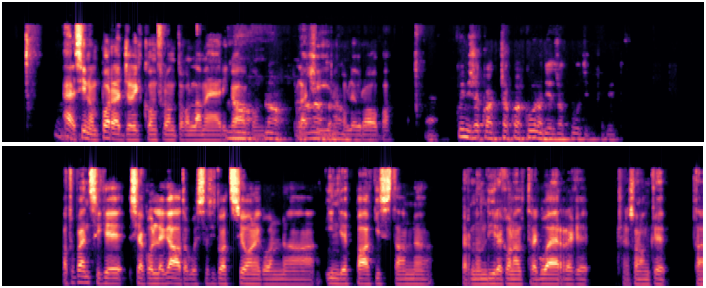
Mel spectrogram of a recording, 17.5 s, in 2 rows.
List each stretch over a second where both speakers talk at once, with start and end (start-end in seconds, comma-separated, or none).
2.8-4.5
